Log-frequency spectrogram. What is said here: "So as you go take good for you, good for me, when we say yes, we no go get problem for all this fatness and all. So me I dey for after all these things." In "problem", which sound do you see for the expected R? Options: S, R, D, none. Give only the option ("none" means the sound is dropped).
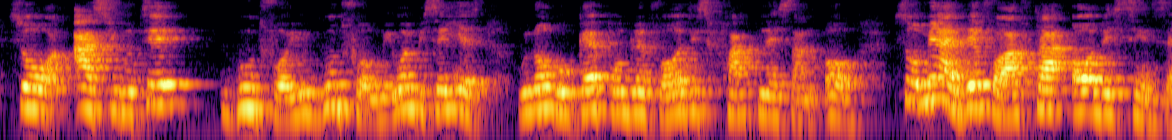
R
